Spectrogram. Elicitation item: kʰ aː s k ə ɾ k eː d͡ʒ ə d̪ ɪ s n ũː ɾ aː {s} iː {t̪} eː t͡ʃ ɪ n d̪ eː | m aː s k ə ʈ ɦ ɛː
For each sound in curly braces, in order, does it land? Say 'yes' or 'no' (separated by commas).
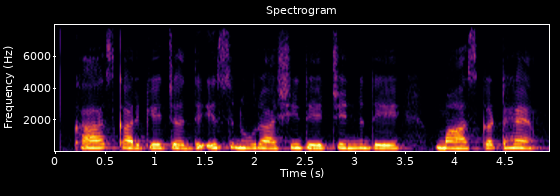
no, no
